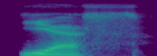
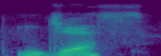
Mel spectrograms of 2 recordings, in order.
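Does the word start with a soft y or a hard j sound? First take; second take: soft y; hard j. First: The word starts with a soft y sound. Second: The word starts with a hard j sound. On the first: The speaker calls it right. "but yes" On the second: The speaker calls it wrong. "not yes"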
